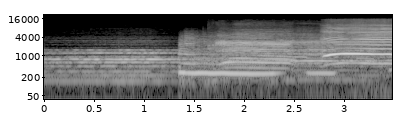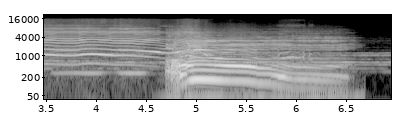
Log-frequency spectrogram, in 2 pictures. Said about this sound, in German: Esel, Schafe, Ochse, Jesuskind, Engel, die singen, ist alles da.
